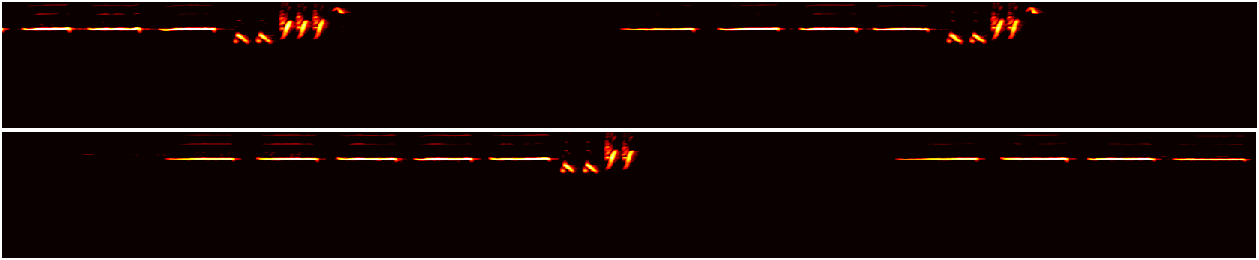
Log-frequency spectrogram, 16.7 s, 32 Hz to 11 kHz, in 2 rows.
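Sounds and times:
common nightingale Luscinia megarhynchos singing long pure whistles: 0:00.0 - 0:02.4, 0:04.1 - 0:07.0, 0:08.9 - 0:12.7, 0:14.4 - 0:16.7.

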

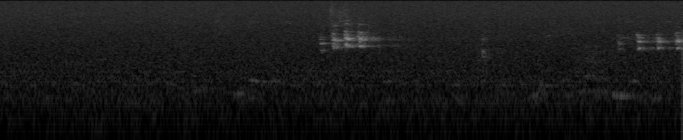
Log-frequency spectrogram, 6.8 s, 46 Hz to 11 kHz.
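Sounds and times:
common blackbird clicking chink calls, Turdus merula: 0:03.2 - 0:03.9, 0:06.2 - 0:06.8.

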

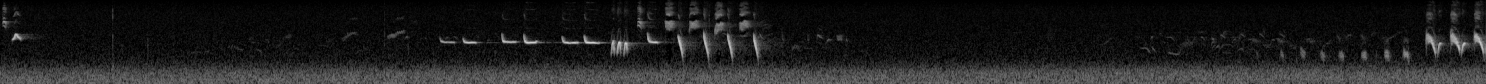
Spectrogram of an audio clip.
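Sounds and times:
common nightingale Luscinia megarhynchos singing: 0:03.5 - 0:08.5, 0:11.4 - 0:14.8.

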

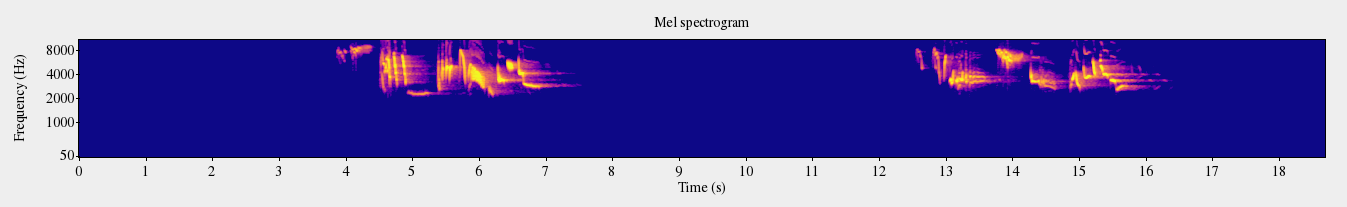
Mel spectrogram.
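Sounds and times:
European robin Erithacus rubecula warbling song of thin notes and trills: 0:03.9 - 0:07.3, 0:12.6 - 0:16.3.

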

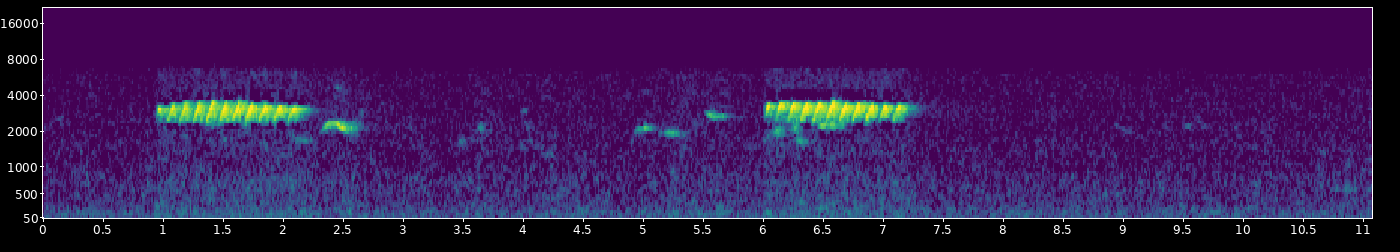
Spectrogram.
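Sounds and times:
Eurasian nuthatch Sitta europaea piping, chirping and trilling: 0:00.9 - 0:02.7, 0:04.9 - 0:07.3.

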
